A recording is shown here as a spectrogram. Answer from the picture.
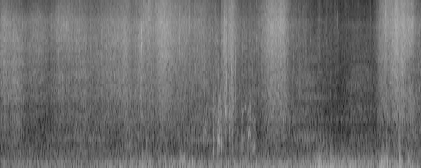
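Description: Wind buffeting the microphone with a steady low rumble, and several short bursts of dry reeds and grass rustling as someone pushes through them, from about three seconds in and again near the end.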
